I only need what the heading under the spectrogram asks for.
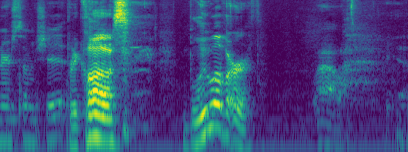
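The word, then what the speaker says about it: Blu of Earth: Blue of Earth. Wow. Yeah, it's Spelled BLU. It's definitely That's for his retarded. girlfriend. Blue of Earth.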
